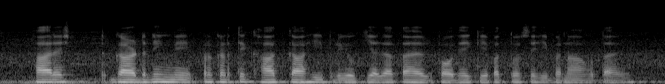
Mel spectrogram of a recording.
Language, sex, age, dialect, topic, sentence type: Hindi, male, 31-35, Awadhi Bundeli, agriculture, statement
